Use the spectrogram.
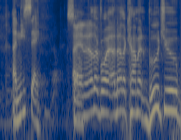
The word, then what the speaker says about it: Anisse: Anisse. Okay, so Anisse, there's a T in it, but the T is silent.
